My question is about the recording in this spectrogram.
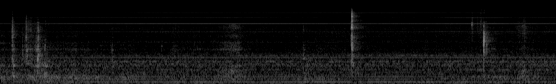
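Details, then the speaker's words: Dual 1219 turntable after fixing a slightly bent part that stopped the motor shutting off: a cluster of crisp mechanism clicks, a low motor hum that dies away, then two clean clicks as the changer parks on stop; it now works properly. "start up automatically and if i want to stop it it'll sit there but there's no there's no tip on the the needle so it's not playing anything"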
